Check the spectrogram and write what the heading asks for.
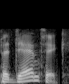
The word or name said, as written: pedantic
